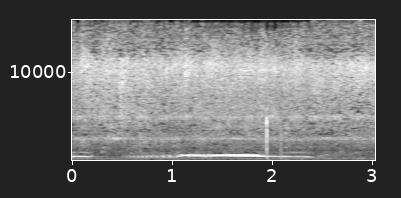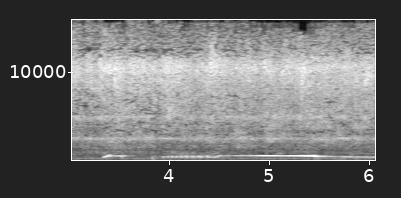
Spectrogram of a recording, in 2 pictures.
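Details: Courting male Puter Pelung dove calling nonstop on meeting a female; two long, mellow coos, each opening with a rolling purr and swelling into a sustained tone that falls away at the end.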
